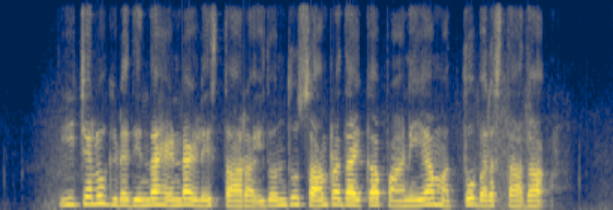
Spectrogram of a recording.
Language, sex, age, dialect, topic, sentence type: Kannada, female, 56-60, Central, agriculture, statement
